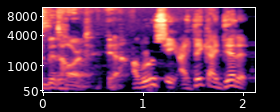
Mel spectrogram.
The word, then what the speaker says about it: Aroussi: last name it's uh my last name is arusi it's a bit hard yeah arushi I think I did it I think I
